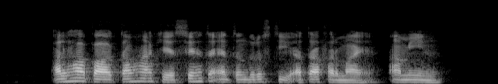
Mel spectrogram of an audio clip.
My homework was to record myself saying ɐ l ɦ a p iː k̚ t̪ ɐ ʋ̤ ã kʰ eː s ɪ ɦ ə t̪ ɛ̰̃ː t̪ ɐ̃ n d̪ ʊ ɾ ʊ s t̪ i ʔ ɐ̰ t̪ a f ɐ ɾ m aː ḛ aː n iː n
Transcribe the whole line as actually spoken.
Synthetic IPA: ɐ l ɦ a p aː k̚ t̪ ɐ ʋ̤ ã kʰ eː s ɪ ɦ ə t̪ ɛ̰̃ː t̪ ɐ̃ n d̪ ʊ ɾ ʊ s t̪ i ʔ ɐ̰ t̪ a f ɐ ɾ m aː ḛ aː m iː n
